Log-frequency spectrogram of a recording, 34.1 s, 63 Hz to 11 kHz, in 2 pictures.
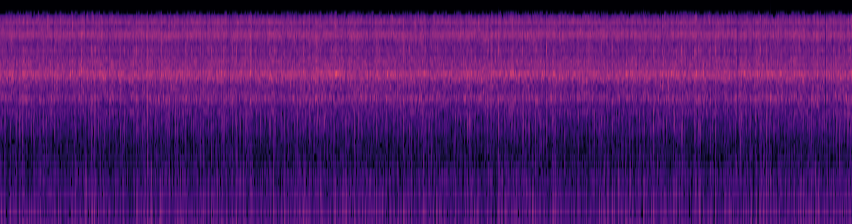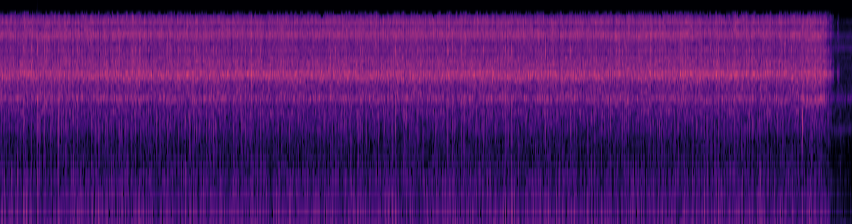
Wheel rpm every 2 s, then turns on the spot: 110, 110, 120, 110, 120, 120, 120, 110, 110, 110, 120, 110, 110, 120, 120, 120, 90.
none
